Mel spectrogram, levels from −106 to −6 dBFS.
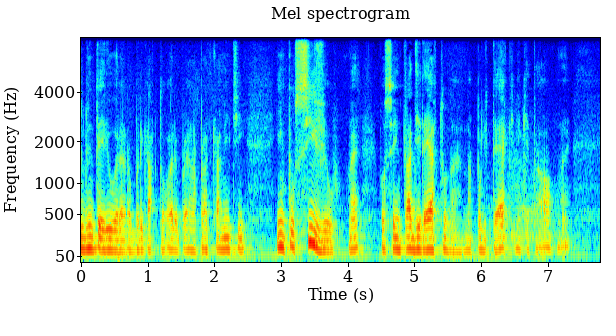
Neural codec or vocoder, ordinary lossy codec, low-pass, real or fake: none; none; none; real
